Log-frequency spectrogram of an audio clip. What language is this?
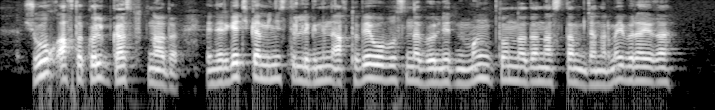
Kazakh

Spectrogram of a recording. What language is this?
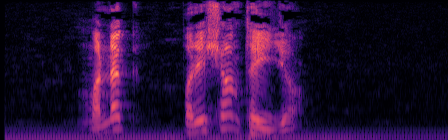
Wadiyara Koli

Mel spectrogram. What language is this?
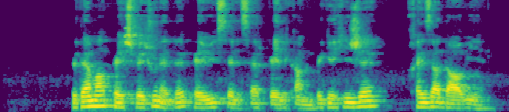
Kurdish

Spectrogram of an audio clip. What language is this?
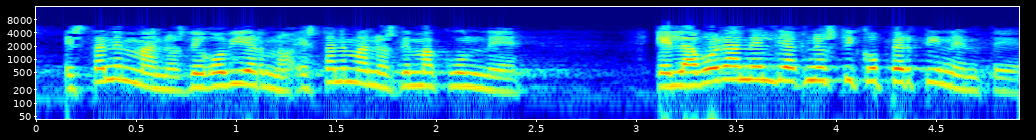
Spanish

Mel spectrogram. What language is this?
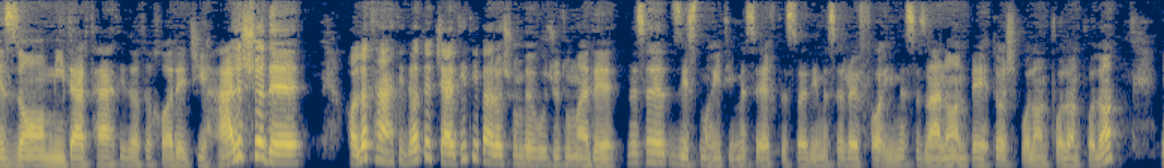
Persian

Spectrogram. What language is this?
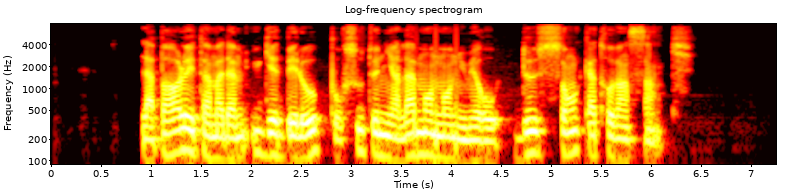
French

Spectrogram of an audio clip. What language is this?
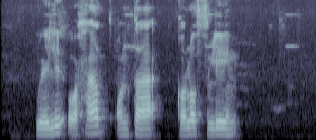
Somali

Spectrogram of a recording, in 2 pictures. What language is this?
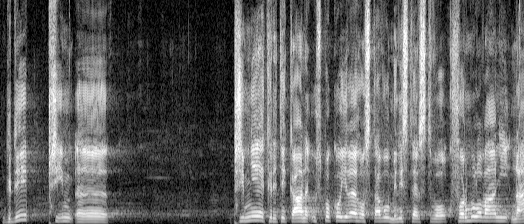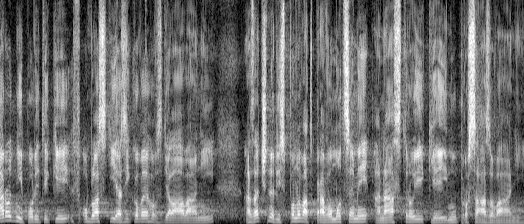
Czech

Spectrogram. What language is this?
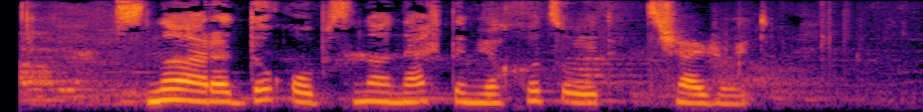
Abkhazian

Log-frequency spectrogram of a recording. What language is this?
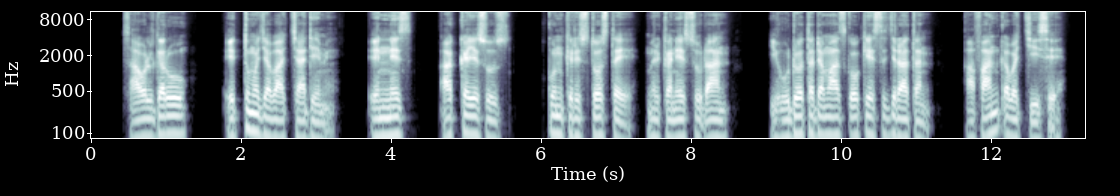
Oromo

